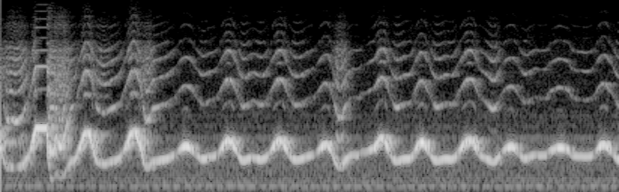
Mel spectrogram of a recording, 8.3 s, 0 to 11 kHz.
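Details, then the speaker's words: Upgraded Minelab GPX 5000 on full gain, normal mode, double-D coil, in a workshop, on the 0.1 target: wavering tone over steady electrical hum; the target partly disappears in interference noise but remains audible. "and we're disappearing in the noise up there a little bit. Still hear it though."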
